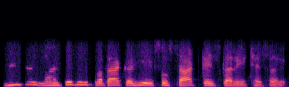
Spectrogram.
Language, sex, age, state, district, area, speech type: Hindi, male, 18-30, Bihar, Darbhanga, rural, conversation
